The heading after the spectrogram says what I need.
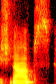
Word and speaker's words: CHNOPS: And we sometimes abbreviate these as CHNOPS, and this could be pronounced schnapps.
